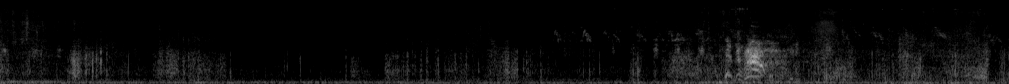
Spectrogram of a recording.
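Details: Border Collie and Jack Russell Terrier playing chase in the snow; one sharp bark rings out near the end over a steady outdoor rumble and faint rustling of movement.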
